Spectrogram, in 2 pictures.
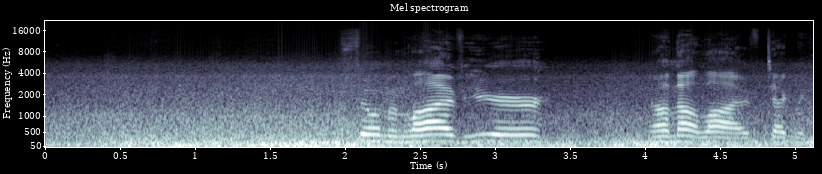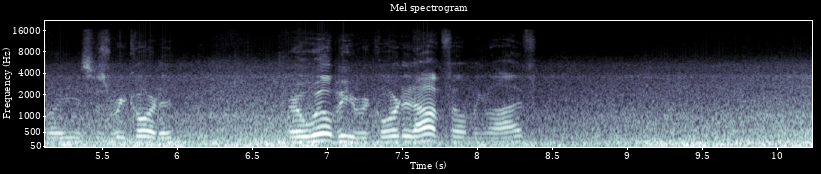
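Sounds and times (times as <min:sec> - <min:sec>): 
Pacific Ocean surf: 0:00.0 - 0:10.2
gusty wind buffeting the microphone: 0:00.0 - 0:10.2
speech: 0:02.1 - 0:03.4, 0:04.0 - 0:06.2, 0:06.8 - 0:08.5.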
